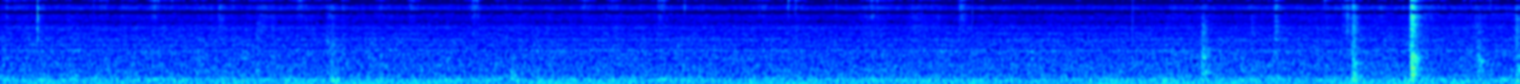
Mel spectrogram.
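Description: A steady low background hum, like running machinery, with a few soft taps near the end.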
